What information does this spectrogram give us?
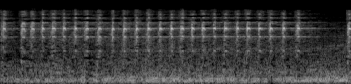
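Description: A common flameback gives a rapid, even series of high, sharp notes, about eight a second, lasting over three seconds, with a low hum underneath.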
